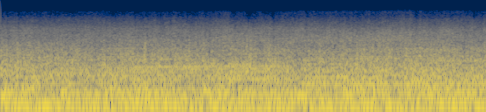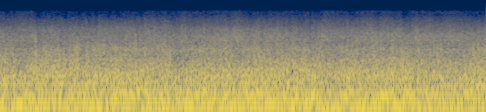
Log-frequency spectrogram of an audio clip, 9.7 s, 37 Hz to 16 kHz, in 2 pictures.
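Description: Mazda Miata's four-cylinder engine under acceleration at about 70 to 90 mph, heard from inside the cabin under loud, steady wind and road noise.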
